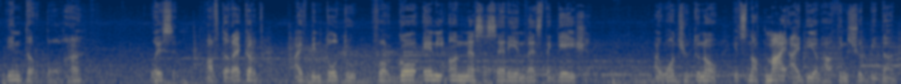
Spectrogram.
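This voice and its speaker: An actor playing a world-weary veteran city police detective in a game cutscene, wry and half-joking, over loud music. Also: male voice, medium pitch, normal speed, lightly acted. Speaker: game character.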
